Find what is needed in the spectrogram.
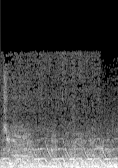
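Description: Several emergency-vehicle sirens sounding together, their pitches quickly rising and falling over one another.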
